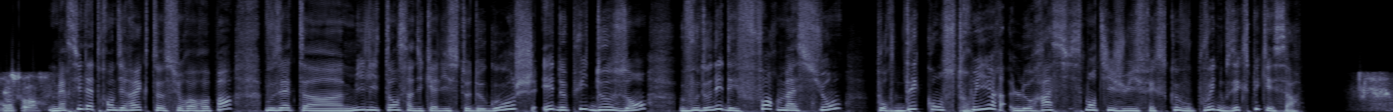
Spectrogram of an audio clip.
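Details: Adult woman, radio host; Normal speech.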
